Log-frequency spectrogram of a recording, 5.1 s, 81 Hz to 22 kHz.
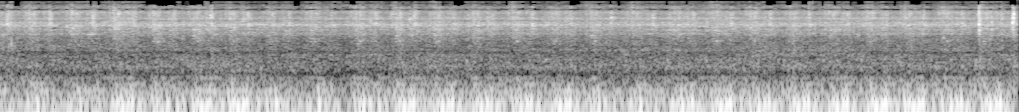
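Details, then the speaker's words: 1981 Cutlass with a 403 V8, first start in 2–3 years: fires and runs roughly at a low rumble for a few seconds on fuel primed down the carburetor, then quits. Engine runs briefly on primed fuel; fuel delivery is not yet sustaining it. "It's definitely gonna run because there's fuel down the carburetor too."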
